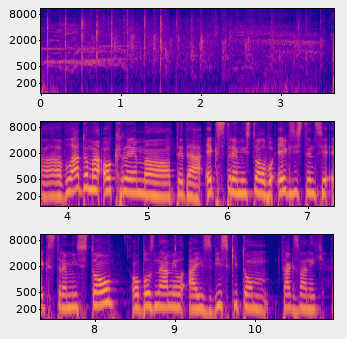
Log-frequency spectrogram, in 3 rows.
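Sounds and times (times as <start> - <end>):
audience applause: 0.0 - 3.6
speech: 3.6 - 10.9.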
